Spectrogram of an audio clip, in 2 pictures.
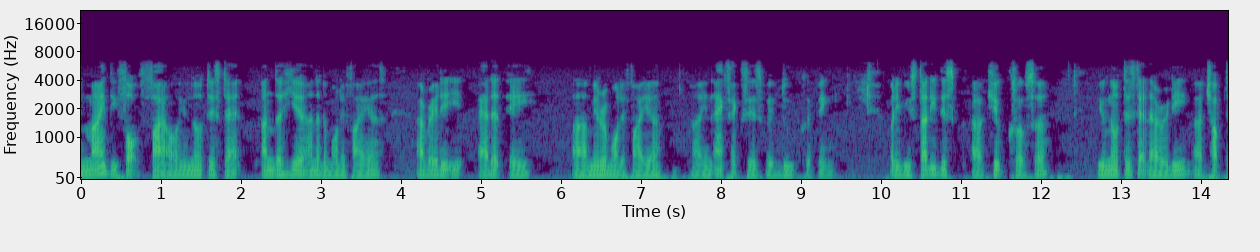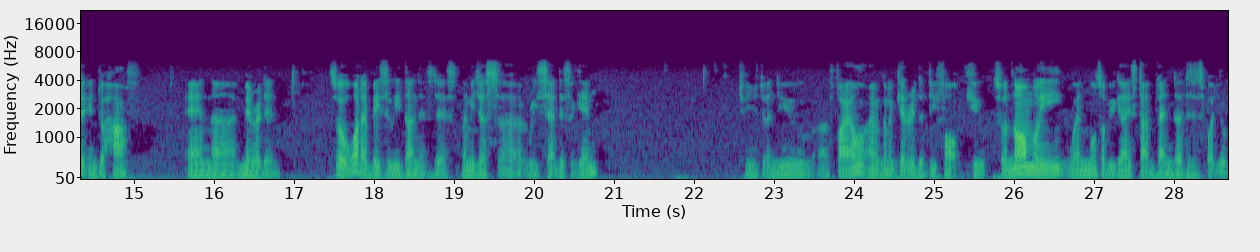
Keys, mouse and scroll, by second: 10.5 middle click, 11.1-11.5 scroll up 1, 11.5 middle click, 12.4 Tab, 12.8 middle click, 13.2 scroll up 1, 13.6 middle click, 14.4-15.4 scroll down 1, 15.4-16.8 middle drag, 19.5 click, 23.8-24.9 scroll up 1, 24.9 x, 25.4 click, 26.0 space.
